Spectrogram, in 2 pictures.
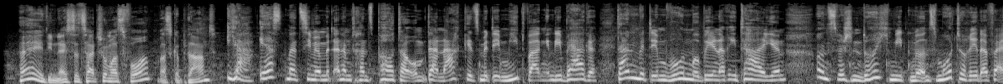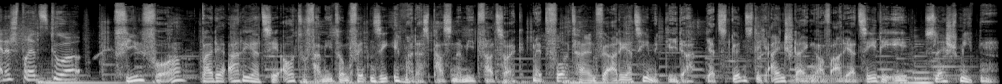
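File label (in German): Autovermietung, Spots, Männer; ADAC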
